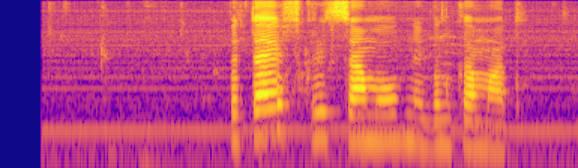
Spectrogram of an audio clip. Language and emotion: Russian, neutral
